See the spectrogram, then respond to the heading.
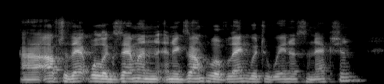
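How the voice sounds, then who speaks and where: A man with a New Zealand accent talks in a bright, sharp tone, and audible room echo surrounds his voice. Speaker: English teacher trainer. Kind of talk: webinar lecture. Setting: online webinar. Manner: hesitant, many fillers.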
